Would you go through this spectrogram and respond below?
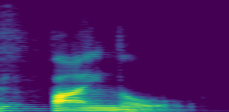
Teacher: não faça o ditongo ou, porque é comum a gente fazer isso quando as palavras terminam em L em português, né? Então, final, a gente acaba falando final, com ou, ao. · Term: Dark L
